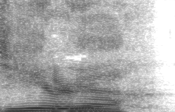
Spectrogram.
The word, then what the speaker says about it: Jirya: J-I-R-Y-A is the spelling, which, and I'm just trying to phonetic that without a hard J. – Yeah, sorry. – It's pronounced Jiria.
